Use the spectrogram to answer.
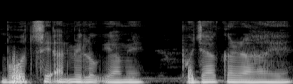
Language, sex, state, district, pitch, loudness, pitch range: Hindi, male, Arunachal Pradesh, Papum Pare, 105 Hz, -18 LUFS, 100-110 Hz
